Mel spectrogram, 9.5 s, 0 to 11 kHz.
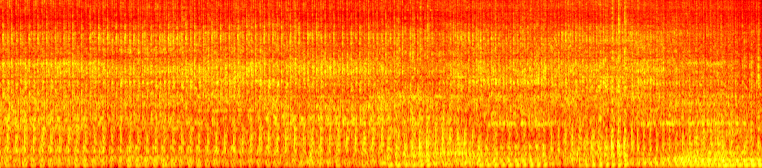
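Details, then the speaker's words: Diesel R-180 single-cylinder engine after service (hard starting, smoke and hunting speed; valves cleaned, cracked oil filter packing found), restarted: steady even chug at constant speed, no hunting or misses; normal running. "Oke sobat diesel Sudah beberapa kali kita hidupkan tadi ya jadi mesinnya ini sudah enak hidupnya kemudian asapnya pun juga"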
